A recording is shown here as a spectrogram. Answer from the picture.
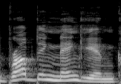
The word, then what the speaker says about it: Brobdingnagian: She was not massive like the Brobdingnagian clitted babes of today.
